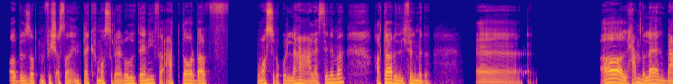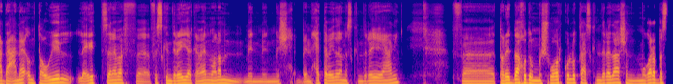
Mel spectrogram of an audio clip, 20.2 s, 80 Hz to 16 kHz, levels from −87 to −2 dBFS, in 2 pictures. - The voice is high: No, low, 125 Hz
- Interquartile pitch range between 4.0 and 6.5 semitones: No, average, 3.3 semitones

